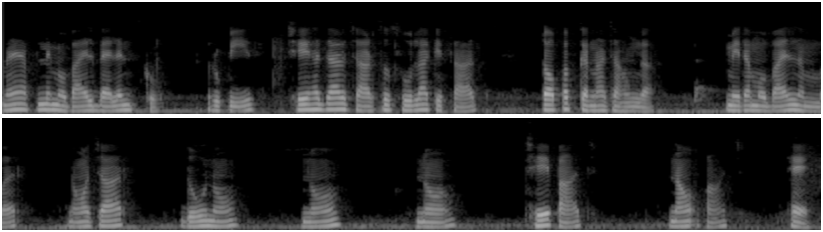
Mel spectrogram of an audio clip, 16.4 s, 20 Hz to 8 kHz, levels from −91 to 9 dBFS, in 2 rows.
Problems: constant background noise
